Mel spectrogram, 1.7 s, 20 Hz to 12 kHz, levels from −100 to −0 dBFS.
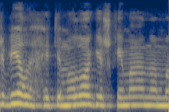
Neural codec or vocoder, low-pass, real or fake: none; 10.8 kHz; real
